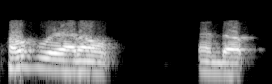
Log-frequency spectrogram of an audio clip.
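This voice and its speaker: A man chatting casually and haltingly as a podcast co-host over a remote internet call. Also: mid-range voice. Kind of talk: casual chat. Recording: muffled, thin phone-like internet connection.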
